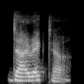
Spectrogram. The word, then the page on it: director: Indian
